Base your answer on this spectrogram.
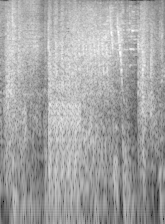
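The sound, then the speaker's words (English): Staged gunfire rings out in an audio drama shootout in a bar, with shots fired wildly. Loud booming blasts and crashing impacts follow one another in close, irregular bursts that fill the whole clip. “Rocker fires as Baxter cowers. Mark crawls along the floor. Petrovita fires wildly.”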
